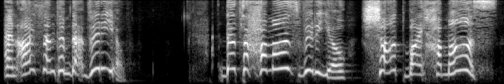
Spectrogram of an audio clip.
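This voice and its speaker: Impassioned high-voiced woman from Lebanon. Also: very animated, a little slow, fairly bright tone, dry recording, clean studio sound. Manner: impassioned, emphatic storytelling. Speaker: guest. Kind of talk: personal testimony in an interview.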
